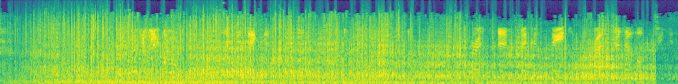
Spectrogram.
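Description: Soyuz FG rocket's first-stage engines, the four strap-on boosters and the core, running at full thrust during ascent: a loud, steady, deep rumble. It swells over the first second or so and drops away sharply near the end.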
